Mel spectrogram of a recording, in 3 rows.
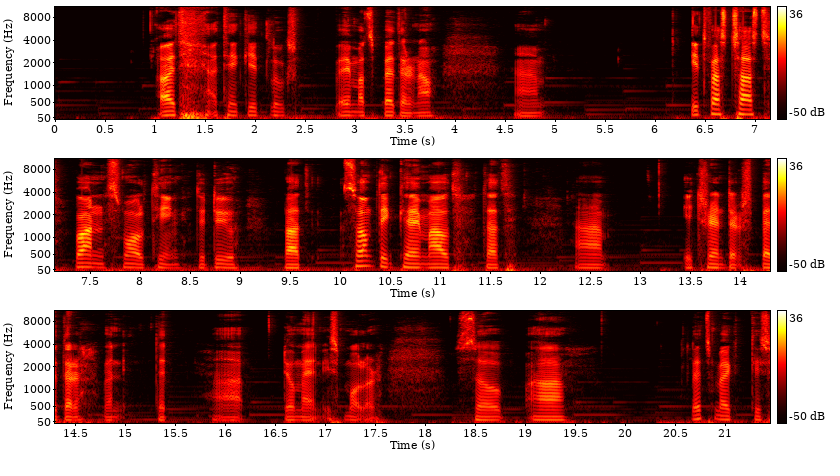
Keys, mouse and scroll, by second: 2.8 middle click, 3.2-10.9 drag, 10.9 shift+z, 11.5 ctrl+s, 11.5-20.9 middle drag, 12.0 z, 13.2 a, 13.7-20.9 right drag, 20.9-21.4 drag.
